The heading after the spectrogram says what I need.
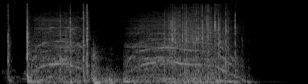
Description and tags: paper shredder false start bin full mechanical malfunction servo
servo, shredder, paper, malfunction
